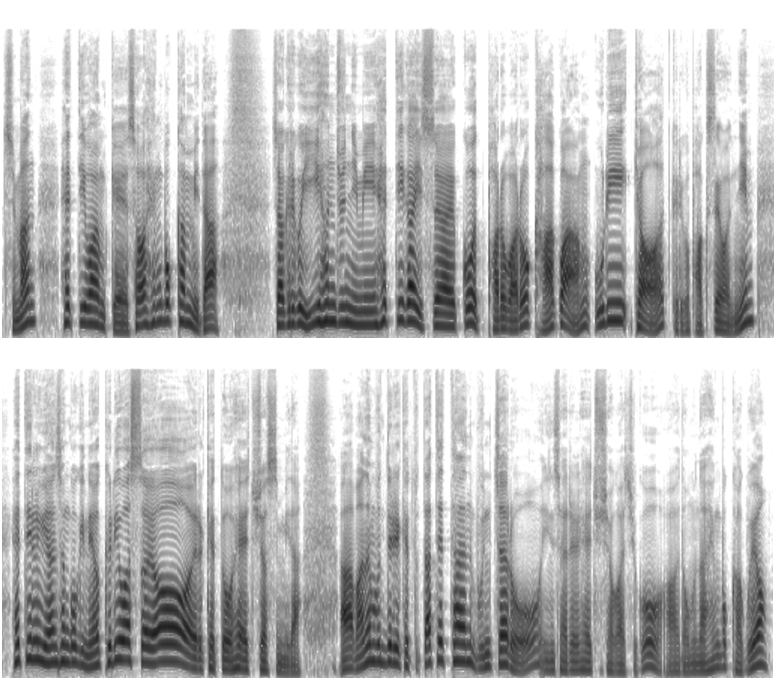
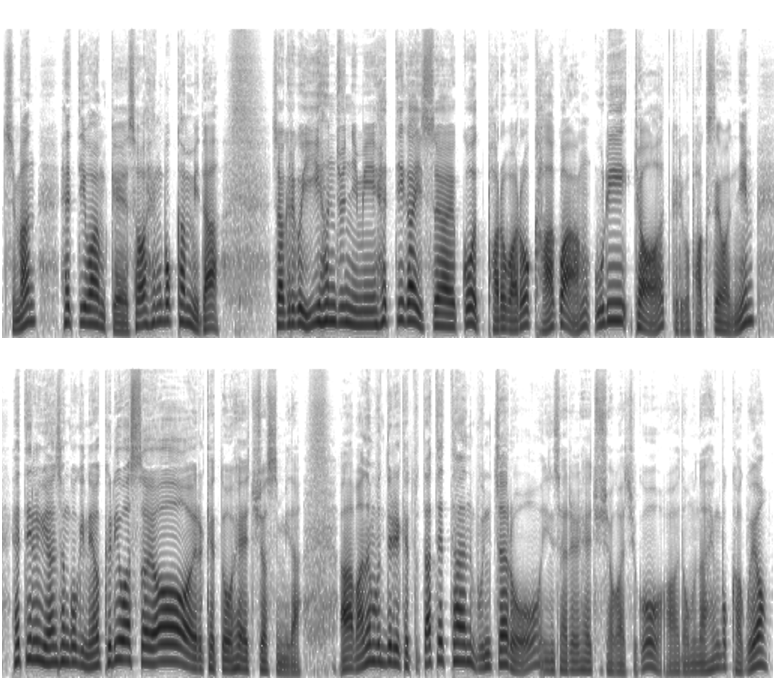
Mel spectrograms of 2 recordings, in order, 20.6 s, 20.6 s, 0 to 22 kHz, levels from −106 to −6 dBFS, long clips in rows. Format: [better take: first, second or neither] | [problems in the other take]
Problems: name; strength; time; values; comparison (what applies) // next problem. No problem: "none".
neither | muffled; slightly; fading above 2.5 kHz; the same in both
